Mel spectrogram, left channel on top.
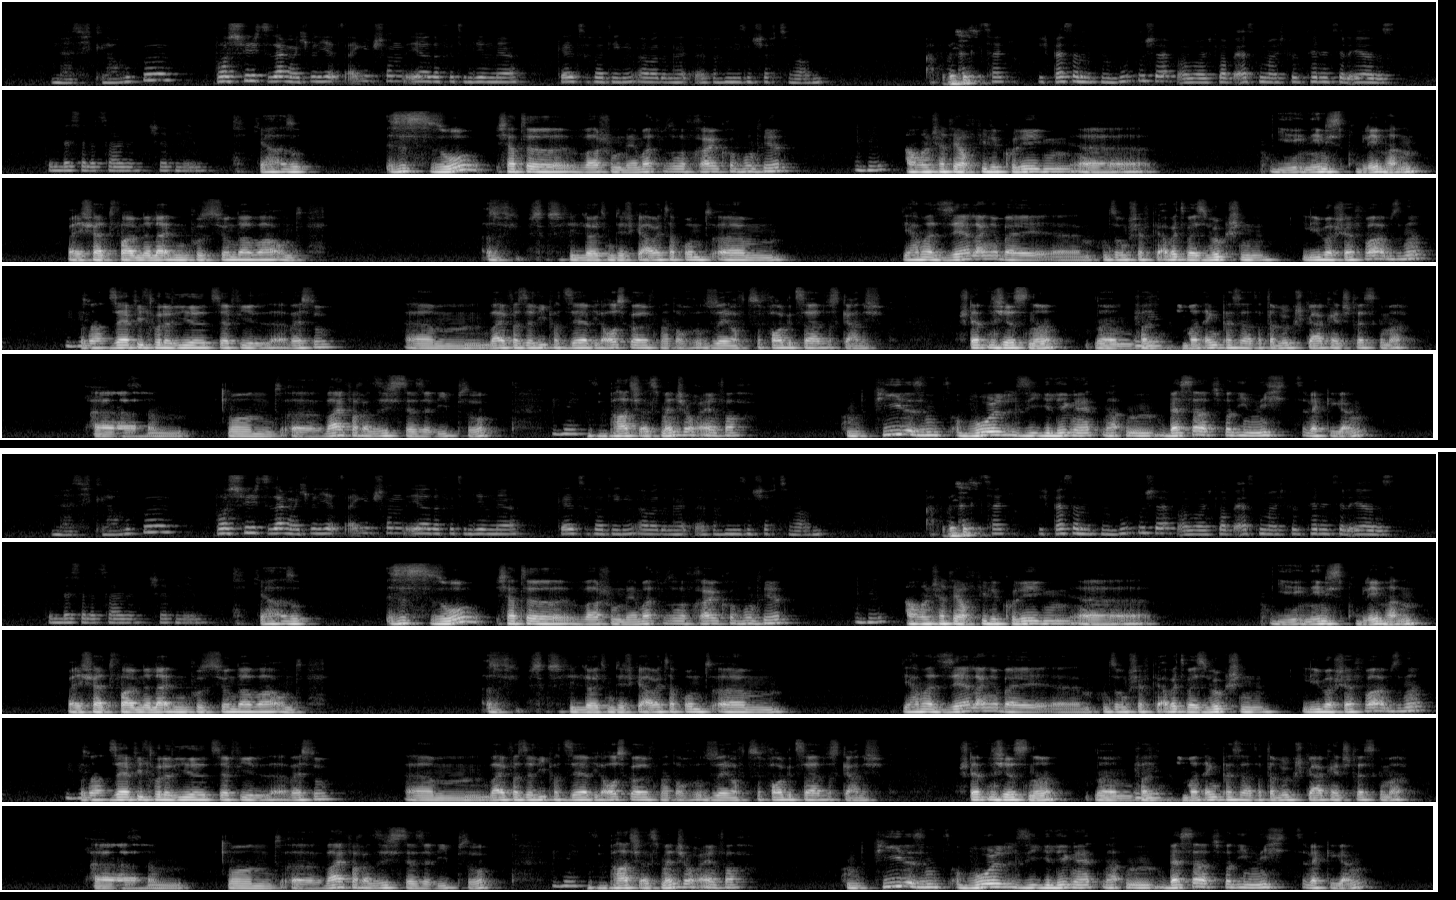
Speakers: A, on the left; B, on the right.
A: na, also ich glaube, boah, ist schwierig zu sagen, weil ich würde jetzt eigentlich schon eher dafür tendieren, mehr Geld zu verdienen, aber dann halt einfach einen miesen Chef zu haben. Aber
B: Weißt
A: lange
B: du, was
A: Zeit ist es natürlich besser mit einem guten Chef, aber ich glaube erstmal, ich würde tendenziell eher das, den besser bezahlenden Chef nehmen.
B: ich- Ja, also es ist so, ich hatte, war schon mehrmals mit so einer Frage konfrontiert.
A: Mhm,
B: Ah, Und ich hatte ja auch viele Kollegen, äh, die ein ähnliches Problem hatten, weil ich halt vor allem in einer leitenden Position da war und also viel- so viele Leute, mit denen ich gearbeitet habe. Und ähm, die haben halt sehr lange bei ähm, unserem Chef gearbeitet, weil es wirklich ein lieber Chef war im Sinne.
A: mhm,
B: Also er hat sehr viel toleriert, sehr viel, äh, weißt du. Ähm, war einfach sehr lieb, hat sehr viel ausgeholfen, hat auch sehr oft zuvor gezahlt, was gar nicht verständlich ist, ne? Ähm,
A: mhm.
B: falls jemand Engpässe hat, hat er wirklich gar keinen Stress gemacht.
A: Okay,
B: Ähm,
A: krass.
B: und äh, war einfach an sich sehr, sehr lieb, so.
A: Mhm.
B: Sympathisch als Mensch auch einfach. Und viele sind, obwohl sie Gelegenheiten hatten, besser zu verdienen, nicht weggegangen.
